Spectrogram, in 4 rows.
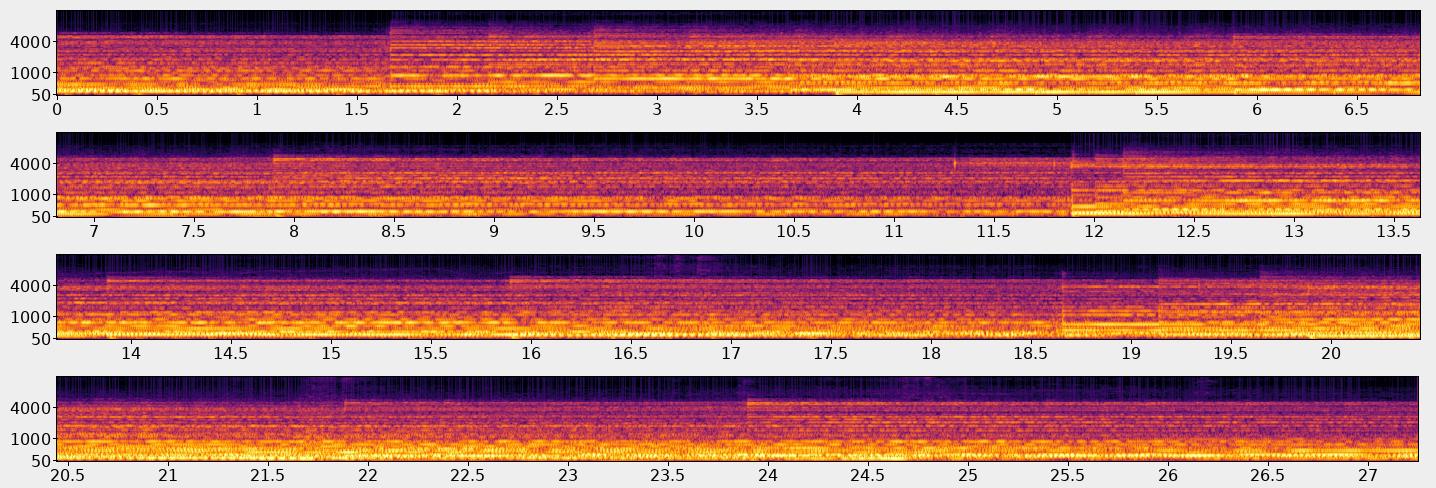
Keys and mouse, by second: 2.3 e, 3.8 click, 4.5 Tab, 7.3 middle click, 7.5 Tab, 8.3 ctrl+Tab, 12.7 g, 16.7 g, 20.2 middle click, 20.6 Tab, 22.7 middle click, 24.2-25.8 middle drag, 25.8 KP_1.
